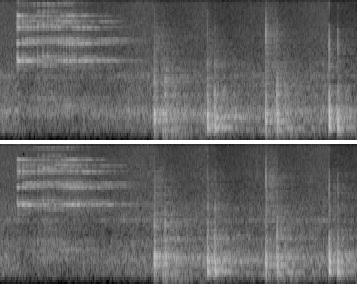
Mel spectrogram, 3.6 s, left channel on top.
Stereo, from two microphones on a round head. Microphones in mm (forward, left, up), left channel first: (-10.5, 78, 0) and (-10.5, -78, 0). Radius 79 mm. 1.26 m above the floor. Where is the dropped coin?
50° left (ahead or behind), 3 m.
